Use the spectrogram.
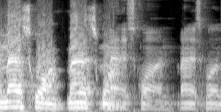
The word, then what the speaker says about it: Manasquan: from Manasquan, New Jersey. Did I say it right? Yeah, Manasquan, New Jersey.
